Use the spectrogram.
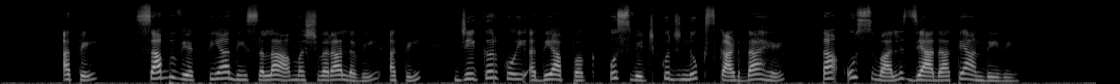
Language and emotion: Punjabi, neutral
